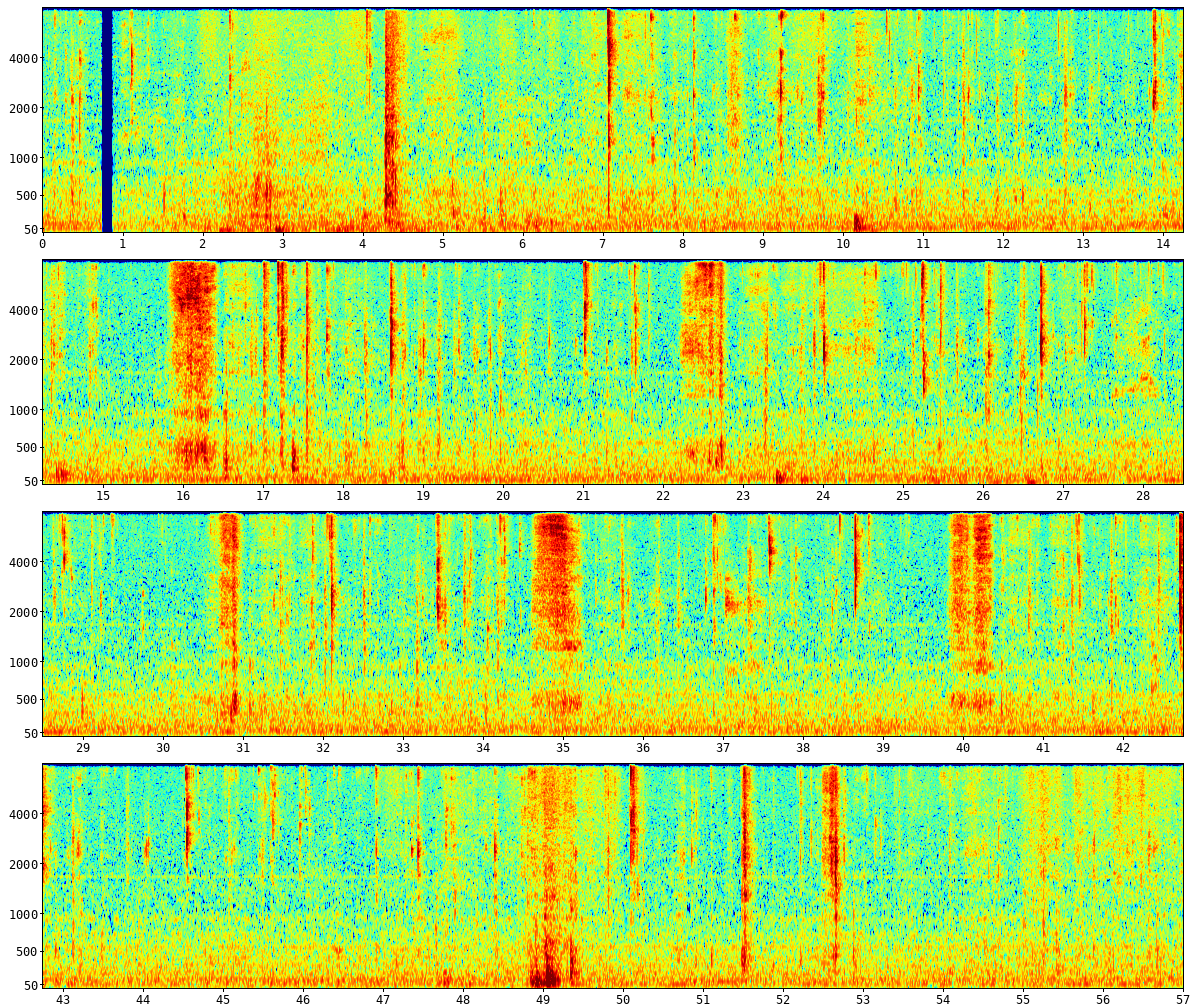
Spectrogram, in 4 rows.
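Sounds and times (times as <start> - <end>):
person chewing food: 0.1 - 1.5, 6.0 - 15.1, 15.8 - 34.6, 35.2 - 48.8, 49.7 - 57.0.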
